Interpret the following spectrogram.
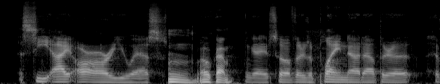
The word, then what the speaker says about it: Cirrus: The Cyrus, I don't know if it's Cirrus or Cyrus, it's Cirrus.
